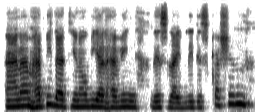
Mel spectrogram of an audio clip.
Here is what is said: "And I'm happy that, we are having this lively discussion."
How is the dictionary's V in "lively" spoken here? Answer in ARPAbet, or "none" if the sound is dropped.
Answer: V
